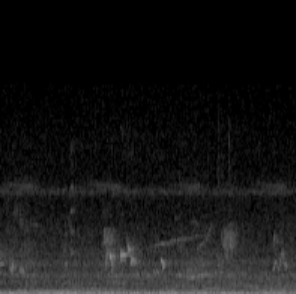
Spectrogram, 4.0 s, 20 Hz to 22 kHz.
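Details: Red-whiskered bulbul decoy in a trapping setup, 30 May 2016. A burst of clear, quick warbled notes is followed by a few spaced chirps, all over persistent low-pitched background rumble.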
